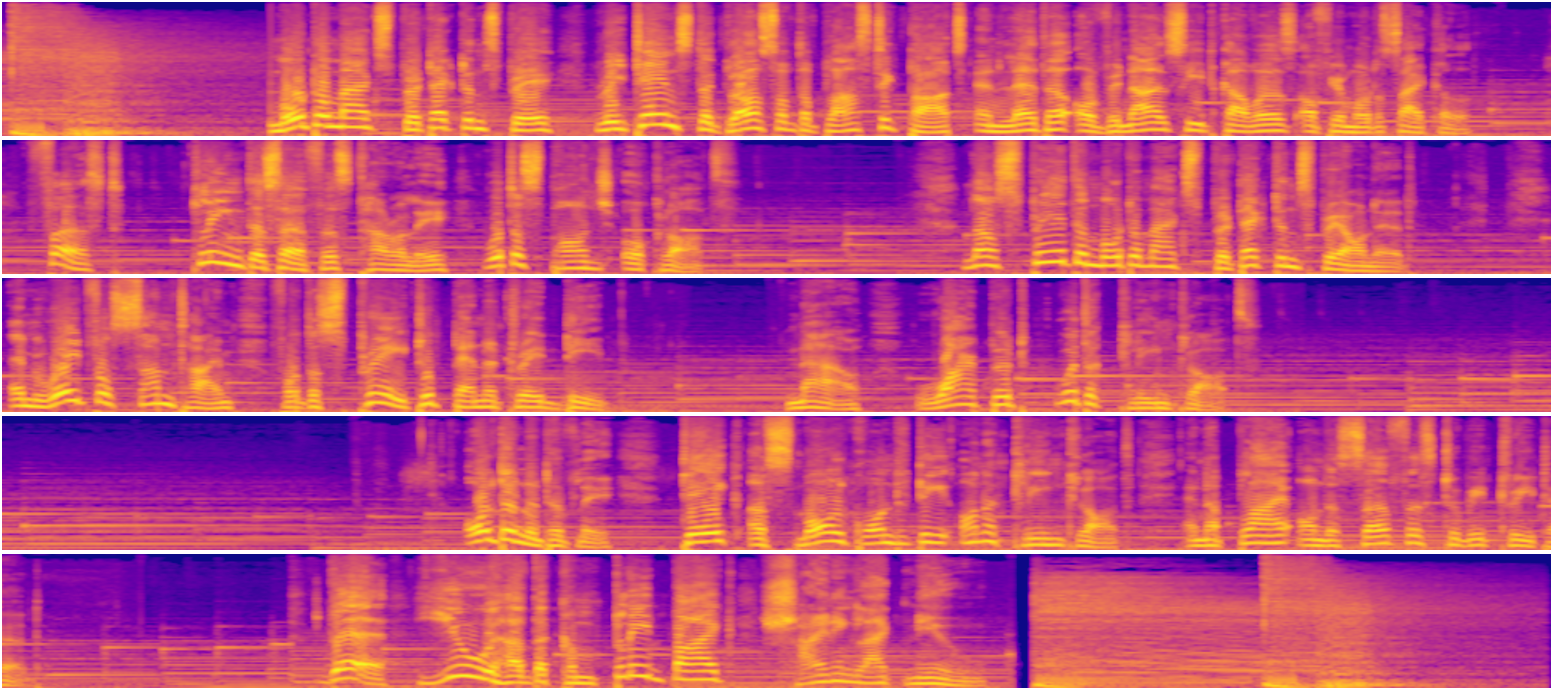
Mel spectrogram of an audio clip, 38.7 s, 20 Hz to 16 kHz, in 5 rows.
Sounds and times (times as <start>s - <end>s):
Music: 0.0s - 38.7s
Speech: 1.4s - 11.4s, 12.6s - 14.8s, 15.5s - 18.6s, 19.4s - 21.8s, 25.5s - 31.2s, 32.5s - 36.0s.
